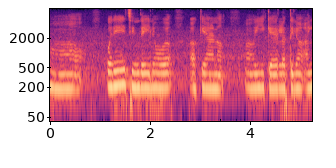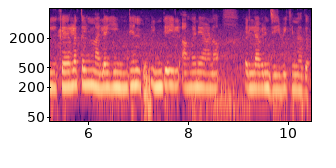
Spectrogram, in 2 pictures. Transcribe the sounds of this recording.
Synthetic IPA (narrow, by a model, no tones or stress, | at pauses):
o̞ɾe̞ːt͡ɕind̪ɐjilum | okːe̞jaːɳɨ | iːke̞ːɾɐɭɐt̪ːilumiːke̞ːɾɐɭɐt̪ːilnɐlːɐind̪jɐnind̪jɐjilɐŋːɐne̞jaːɳɨ | elːaːʋɐɾumd͡ʑiːʋikʲːunːɐðɨ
